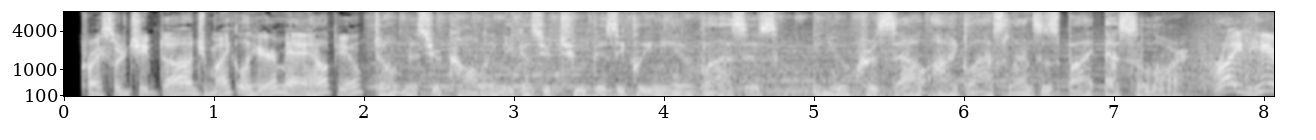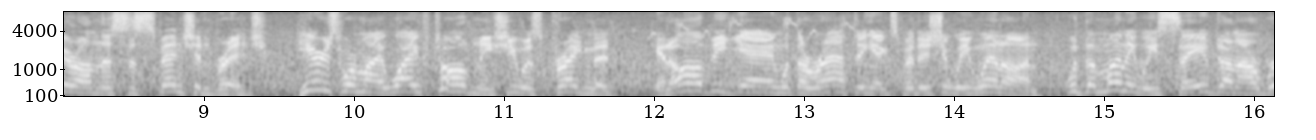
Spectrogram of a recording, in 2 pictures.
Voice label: animation male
